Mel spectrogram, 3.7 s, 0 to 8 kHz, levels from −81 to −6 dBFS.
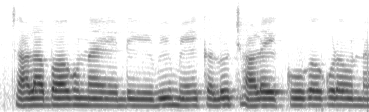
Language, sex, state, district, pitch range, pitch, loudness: Telugu, female, Andhra Pradesh, Anantapur, 180-190 Hz, 185 Hz, -29 LUFS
